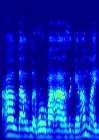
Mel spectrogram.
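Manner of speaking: ordinary talk, nothing marked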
